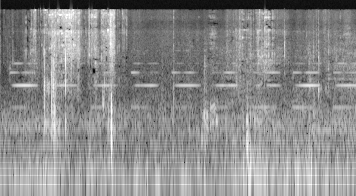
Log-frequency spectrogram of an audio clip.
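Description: A vehicle's electronic warning chime beeping steadily, about three beeps a second, over the low rumble of the vehicle rolling along with the window down.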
